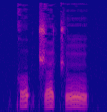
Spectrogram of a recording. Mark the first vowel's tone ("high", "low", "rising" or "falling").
rising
